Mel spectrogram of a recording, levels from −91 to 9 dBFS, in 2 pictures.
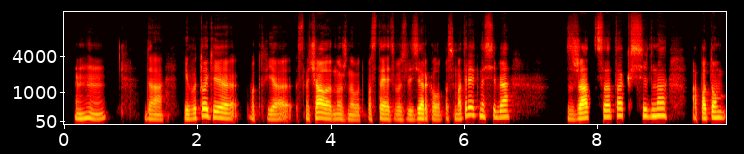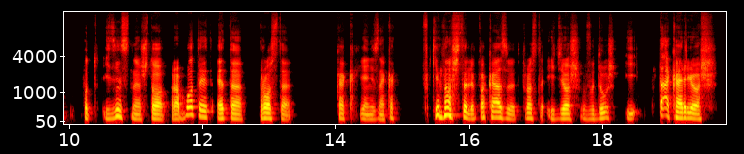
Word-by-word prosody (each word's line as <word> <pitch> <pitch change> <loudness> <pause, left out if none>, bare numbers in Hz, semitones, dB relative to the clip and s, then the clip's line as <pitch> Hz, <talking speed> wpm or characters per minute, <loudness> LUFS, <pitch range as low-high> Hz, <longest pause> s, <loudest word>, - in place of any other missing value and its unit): Мгм. 125 0 -4 0.6
Да. 105 -3 -3 0.3
И 120 - 0
в 120 +3 -1
итоге, 180 +3 +2
э, 135 -3 +3
вот - - -12
я - - -2
сначала 125 +1 +3
нужно 115 -2 -5
вот 100 0 -8
постоять 115 0 0
возле 110 0 -7
зеркала, 115 -2 +2
посмотреть 195 - 0
на 180 - -1
себя, 165 0 +1 0.9
сжаться 135 +8 +4
так 195 +3 0
сильно. 185 0 +1 0.3
А - - -6
потом 150 +3 +2 0.3
вот - - -6
единственное, 125 -3 -2
что 115 -1 +2
работает, 170 - +1
это 125 -3 +2 0.2
просто, 130 0 +1 0.6
как, - - -5
я 120 -3 -4
не 110 - -7
знаю, 110 0 -6
как 135 -2 -7 0.4
в - - -15
кино, 210 0 +4
что 160 -4 +2
ли, 115 - -2
показывают. 140 -6 0
Просто 135 -1 -4
идешь 125 +2 -1
в 115 -1 -11
душ 135 +5 -3
и 275 +2 -8 0.3
так - - +2
орешь! 135 -4 +4
130 Hz, 135 wpm, -24 LUFS, 115-155 Hz, 0.9 s, сжаться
